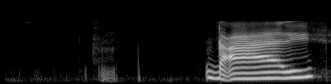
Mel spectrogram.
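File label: "lai2", Chinese, female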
